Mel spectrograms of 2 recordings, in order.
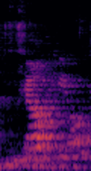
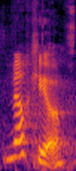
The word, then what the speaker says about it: Melchior: Melchior. – Yes, Melchior.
